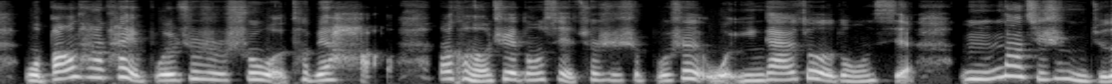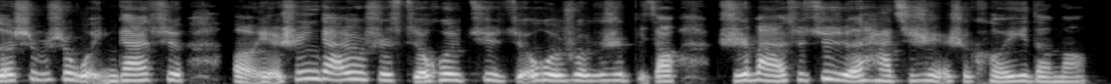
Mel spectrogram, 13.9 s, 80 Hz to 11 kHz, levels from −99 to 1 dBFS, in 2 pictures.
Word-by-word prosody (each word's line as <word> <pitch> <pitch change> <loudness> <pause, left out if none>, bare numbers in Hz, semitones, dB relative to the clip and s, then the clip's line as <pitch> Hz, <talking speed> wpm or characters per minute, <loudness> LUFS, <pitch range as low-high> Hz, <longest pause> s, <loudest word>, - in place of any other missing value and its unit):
我 220 - +7
帮 285 - +5
他， 345 -2 -1
他 340 +2 +2
也 - - +6
不 200 +3 -1
会 230 - +9
就 285 +4 -3
是 250 -3 -2
说 260 +2 0
我 230 - +4
特 265 - -7
别 235 +1 +3
好， - - -5 0.4
那 285 +1 0
可 285 -4 0
能 205 0 +4
这 265 +5 -2
些 - - +7
东 245 0 -2
西 260 - -3
也 - - +1
确 245 - -5
实 235 -2 -7
是 230 - -7
不 215 0 -2
是 280 +3 +1
我 415 +3 +3
应 220 -8 -2
该 255 +2 +1
做 280 0 +2
的 - - +4
东 205 0 -2
西。 - - -14 0.5
嗯， 280 +2 +1
那 395 -1 +3
其 290 -8 -4
实 295 - -4
你 230 -8 -1
觉 185 -1 -1
得 210 - +6
是 260 +4 -6
不 245 - -8
是 260 +1 -6
我 415 +11 +2
应 430 - -3
该 225 +2 +1
去 235 -1 -1 0.3
呃， - - -1
也 - - +1
是 275 - -4
应 295 0 0
该 255 -3 +1
就 270 - +1
是 235 -2 -1
学 180 -5 +1
会 240 -1 +2
拒 235 0 -7
绝， 195 - -2
或 235 - +3
者 215 - +7
说 220 0 +1
就 215 - -4
是 230 0 -3
比 215 - -14
较 200 0 -1 0.2
直 215 +2 +1
白 230 -4 +2
地 205 - 0
去 240 0 -8
拒 275 +4 -2
绝 205 -3 +5
他， 215 -1 -2
其 210 +1 -9
实 225 - -4
也 205 - -2
是 195 0 -5
可 185 -1 -2
以 210 +2 +1
的 190 -2 -4
呢？ 180 +1 -7
235 Hz, 350 characters per minute, -22 LUFS, 215-270 Hz, 0.5 s, 会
